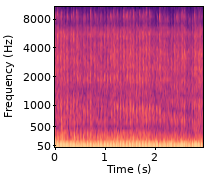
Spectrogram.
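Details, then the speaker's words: Cadillac CTS-V with a big aggressive cam on a stock muffler setup, recorded from behind the car at idle: deep, uneven loping idle with heavy exhaust chop; a tapping sound is mentioned. The engine sounds healthy with a normal lopey cam idle. "does it sound good you guys like the look thump that it has on a stock muffler setup that is a nasty nasty little cam"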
